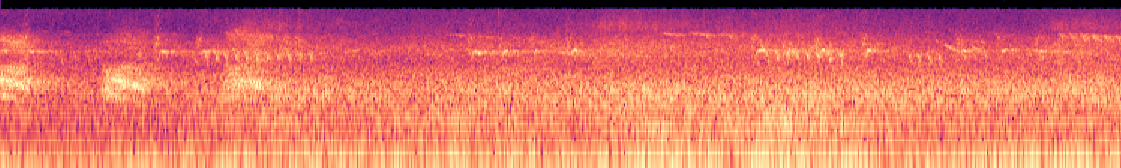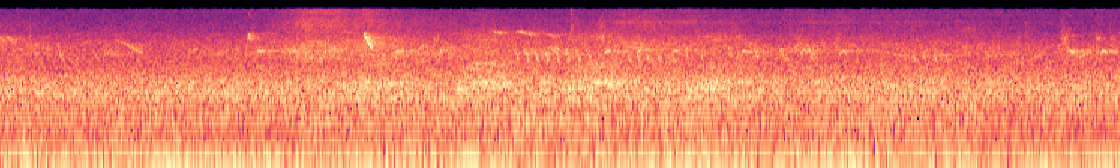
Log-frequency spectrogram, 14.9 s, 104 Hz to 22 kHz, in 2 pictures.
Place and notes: all the mornings of the ... - mar 4 2013 mon
Maribor, Slovenia, 4 March 2013, ~07:00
